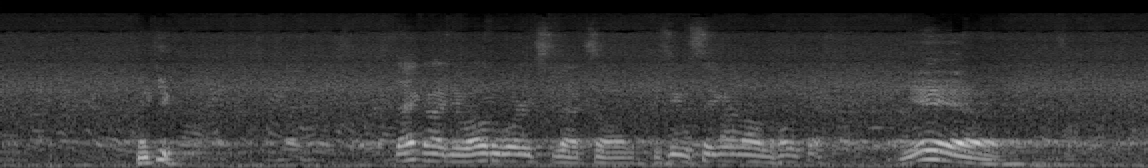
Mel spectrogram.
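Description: A woman speaks into a microphone through loudspeakers outdoors.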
